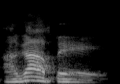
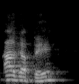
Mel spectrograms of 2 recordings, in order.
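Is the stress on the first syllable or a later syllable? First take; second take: later; first. First: The stress falls on a later syllable. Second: The stress falls on the first syllable. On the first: The speaker calls it right. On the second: The speaker calls it wrong. "no es una acentuación, de modo que no es"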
